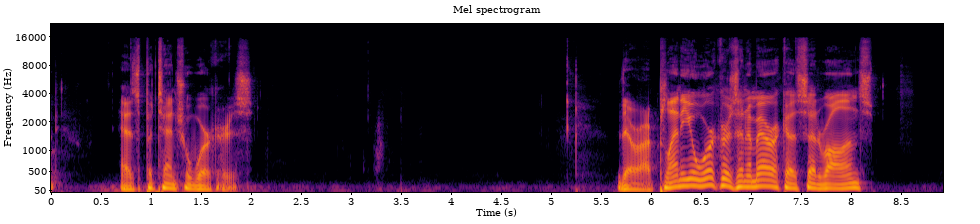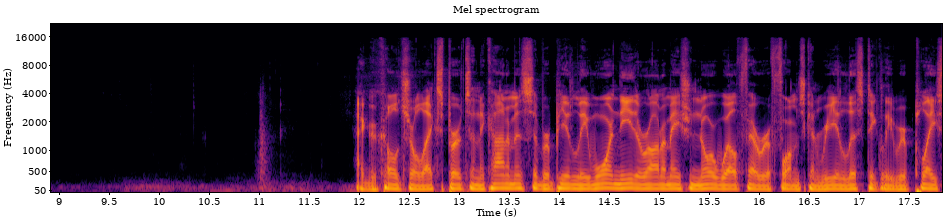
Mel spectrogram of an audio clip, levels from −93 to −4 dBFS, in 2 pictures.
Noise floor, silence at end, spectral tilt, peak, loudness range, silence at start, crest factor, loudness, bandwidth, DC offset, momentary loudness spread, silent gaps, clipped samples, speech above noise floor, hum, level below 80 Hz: -69 dBFS; 0 s; -5.5 dB/octave; -6 dBFS; 11 LU; 0 s; 22 dB; -25 LUFS; 15.5 kHz; under 0.1%; 9 LU; none; under 0.1%; 44 dB; none; -38 dBFS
